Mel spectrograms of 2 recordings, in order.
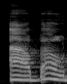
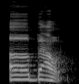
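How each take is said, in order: First: The first vowel is a full short a. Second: The first vowel is a reduced schwa. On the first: The speaker calls it wrong. "it's not about because the short sound for A is a" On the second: The speaker calls it right. "it's a"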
